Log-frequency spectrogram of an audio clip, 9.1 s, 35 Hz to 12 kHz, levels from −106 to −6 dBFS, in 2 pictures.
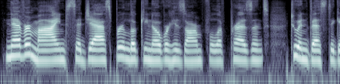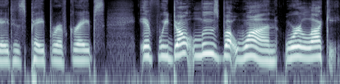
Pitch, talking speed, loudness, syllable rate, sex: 200 Hz, 160 wpm, -19 LUFS, 4.8 syllables/s, female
